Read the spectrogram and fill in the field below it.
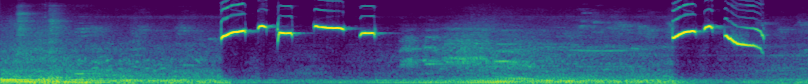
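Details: Young orange-headed thrush, sung to make other birds sing: a series of clear, loud whistled notes, some held and level, followed later by a rising then sharply falling whistled phrase, with faint low noise between.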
